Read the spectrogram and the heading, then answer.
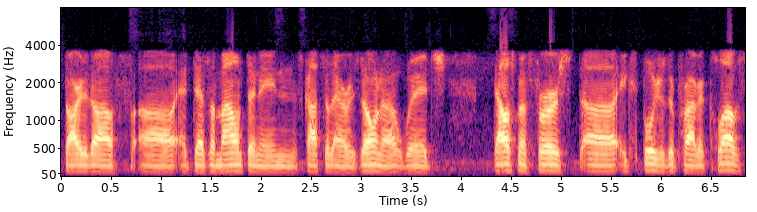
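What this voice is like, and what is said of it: Austrian accent. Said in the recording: “as you keep a funny accent, yes, I'm from Austria”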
